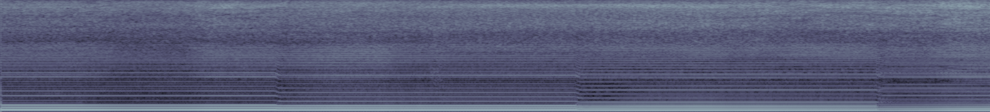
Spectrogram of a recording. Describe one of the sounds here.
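A loudspeaker plays a loud, deep, buzzing test tone that steps down in pitch every few seconds.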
